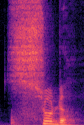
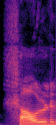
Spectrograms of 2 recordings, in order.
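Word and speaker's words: should: और देखोगे आपको ये सब शब्द तो सुने होगे आप, कुड, शुड, उड। इसको काउल्ड नहीं पढ़ना, शाउल्ड नहीं पढ़ना, वाउल्ड नहीं पढ़ना, इसको पढ़ोगे कुड, इसको शुड, और इसको उड।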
